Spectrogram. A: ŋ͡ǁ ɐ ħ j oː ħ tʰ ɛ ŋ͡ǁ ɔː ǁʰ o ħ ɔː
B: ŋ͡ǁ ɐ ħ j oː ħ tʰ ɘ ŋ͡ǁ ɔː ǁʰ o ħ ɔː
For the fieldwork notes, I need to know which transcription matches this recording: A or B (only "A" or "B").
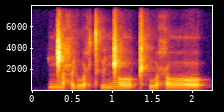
B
